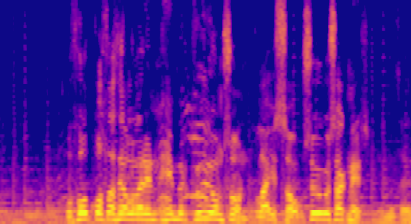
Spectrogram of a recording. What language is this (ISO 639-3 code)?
isl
